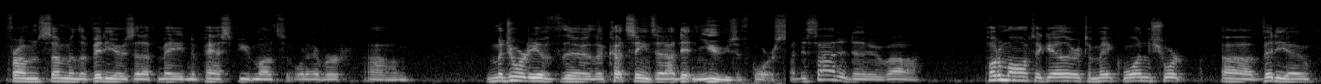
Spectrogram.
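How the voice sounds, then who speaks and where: A man with a husky voice talking casually to camera as a video blogger, rambling a little and hesitating as he goes. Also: mid-range voice, normal speed, mellow. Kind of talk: casual vlog talk to camera.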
